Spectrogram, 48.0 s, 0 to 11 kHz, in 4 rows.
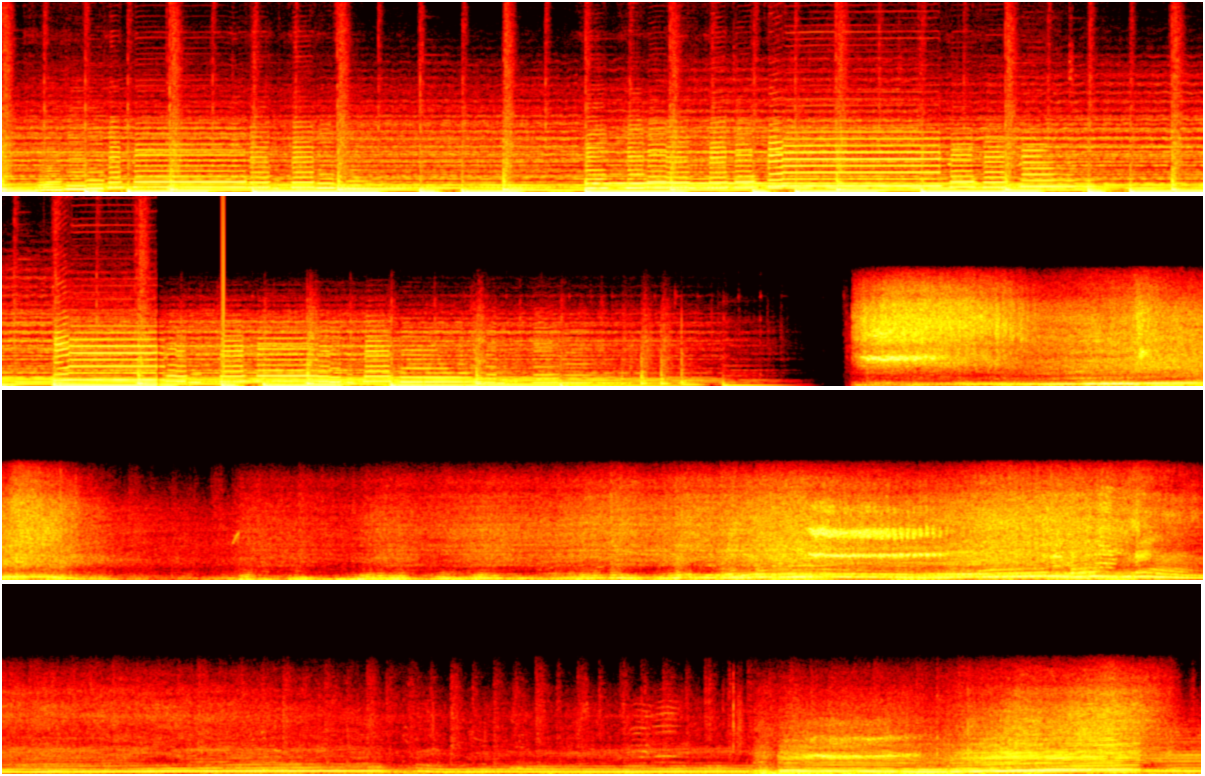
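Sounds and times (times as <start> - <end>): car engine revving: 0.0 - 18.0, 20.5 - 48.0
tyres squealing: 31.6 - 35.6.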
